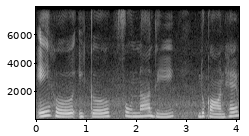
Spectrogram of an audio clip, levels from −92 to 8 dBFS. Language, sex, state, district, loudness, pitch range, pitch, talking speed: Punjabi, female, Punjab, Kapurthala, -18 LUFS, 225-260 Hz, 240 Hz, 90 wpm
